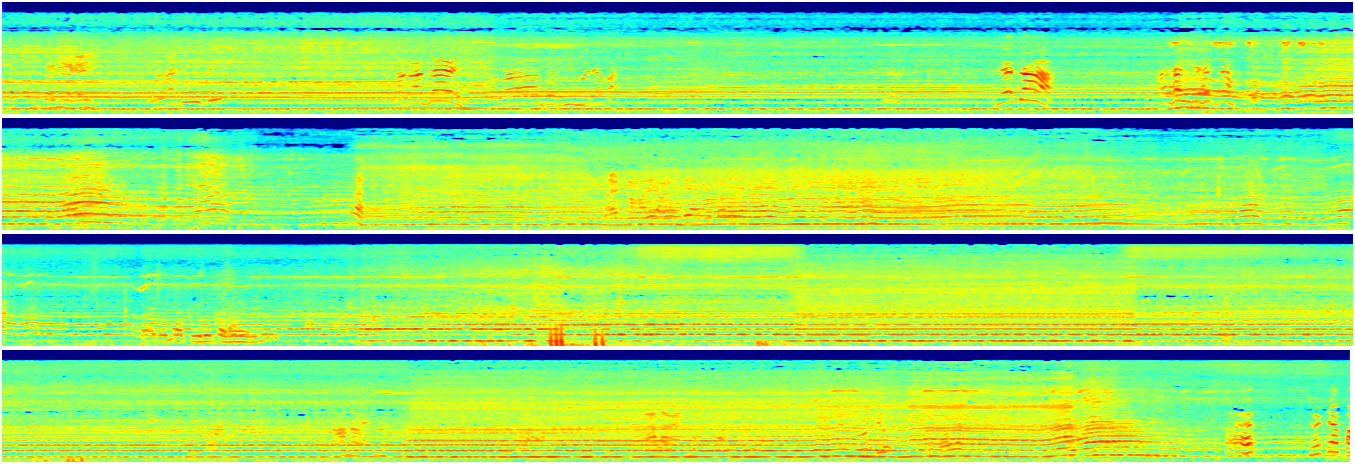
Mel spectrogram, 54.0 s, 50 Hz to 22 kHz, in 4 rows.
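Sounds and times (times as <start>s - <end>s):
drone propellers buzzing: 0.0s - 54.0s.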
